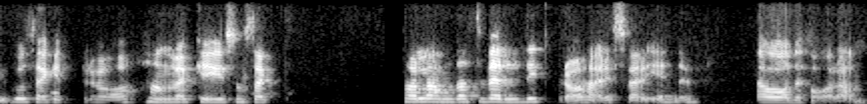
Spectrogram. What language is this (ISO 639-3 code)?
swe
